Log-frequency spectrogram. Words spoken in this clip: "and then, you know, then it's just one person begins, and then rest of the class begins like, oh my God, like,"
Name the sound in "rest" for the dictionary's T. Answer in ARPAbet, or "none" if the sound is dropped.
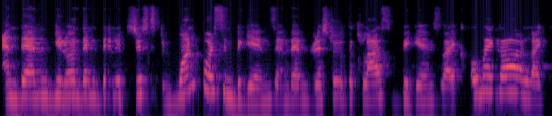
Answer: T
